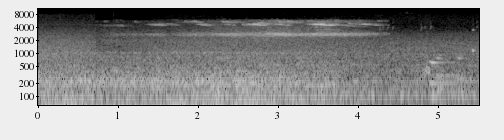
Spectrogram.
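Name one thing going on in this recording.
Train brakes squeal as the train comes to a stop.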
